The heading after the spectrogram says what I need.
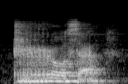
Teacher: la lengua vibra, por eso es vibrante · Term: vibrantes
